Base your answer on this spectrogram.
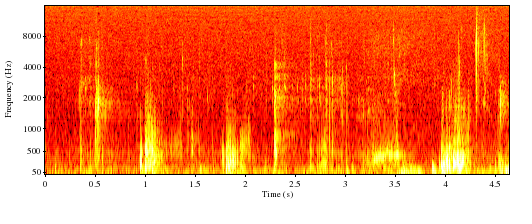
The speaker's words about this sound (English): let me take a sip of my Skittles.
